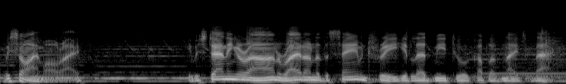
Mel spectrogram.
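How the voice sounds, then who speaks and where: Hard-boiled sardonic private eye, low American voice, old-time radio drama narration, wry slangy delivery, dull vintage recording with music behind. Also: male voice, animated, brisk. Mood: wry, cool. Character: wisecracking hard-boiled male private detective, cool and sardonic. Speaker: actor playing narrator and lead detective. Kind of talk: 1940s-50s radio detective drama acting.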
